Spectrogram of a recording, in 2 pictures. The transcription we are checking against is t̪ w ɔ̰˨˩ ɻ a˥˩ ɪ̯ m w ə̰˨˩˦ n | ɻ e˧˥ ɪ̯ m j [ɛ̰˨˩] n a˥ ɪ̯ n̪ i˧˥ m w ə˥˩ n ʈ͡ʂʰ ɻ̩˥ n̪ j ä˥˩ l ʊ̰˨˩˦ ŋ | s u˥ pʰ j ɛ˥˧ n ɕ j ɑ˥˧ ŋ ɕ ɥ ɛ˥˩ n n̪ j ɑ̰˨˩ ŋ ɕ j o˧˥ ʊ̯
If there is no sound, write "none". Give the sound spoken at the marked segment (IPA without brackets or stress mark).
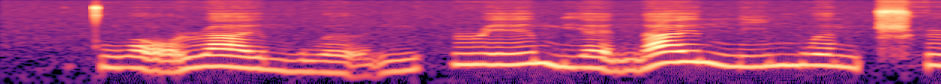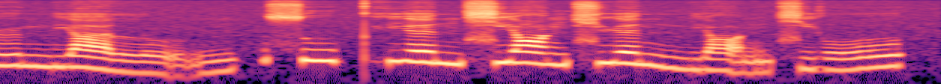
ɛ̰˨˩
